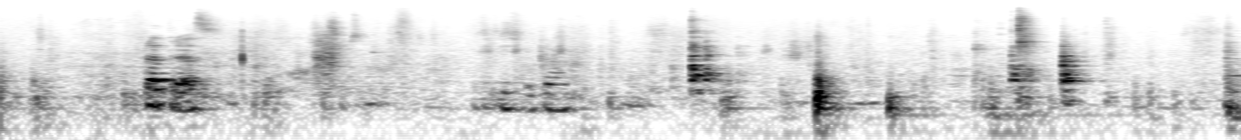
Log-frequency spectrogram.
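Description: A woman talks quietly nearby.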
